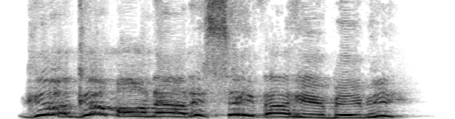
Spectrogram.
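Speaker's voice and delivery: very high, loud, carrying call-out. A player's character calls into a house after a fight with orcs, yelling into the house. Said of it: "I'm gonna yell into the house".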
